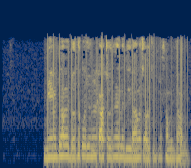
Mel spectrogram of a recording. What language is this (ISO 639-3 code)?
ben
